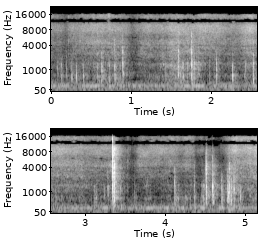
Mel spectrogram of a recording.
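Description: Long nails tap and scratch the front and side panels of a hollow, printed paper gift bag, making short, dry clicks and papery scratching over a faint steady low hum. One sharper, brighter tap stands out near the middle, and a cluster of quicker taps comes near the end.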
